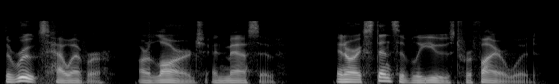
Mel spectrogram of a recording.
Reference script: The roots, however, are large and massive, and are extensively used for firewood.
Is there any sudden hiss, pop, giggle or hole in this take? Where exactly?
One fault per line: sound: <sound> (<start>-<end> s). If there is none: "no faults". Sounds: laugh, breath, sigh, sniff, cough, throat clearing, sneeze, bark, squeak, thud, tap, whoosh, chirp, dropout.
no faults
